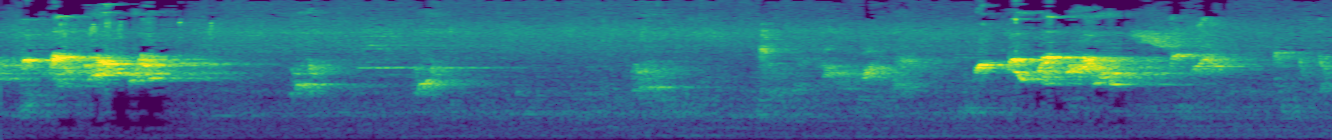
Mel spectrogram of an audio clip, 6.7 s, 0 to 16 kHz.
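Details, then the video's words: A red-whiskered bulbul with white wing feathers singing short bright warbled phrases separated by pauses, with a faint high squeak. "khủng long 01 lông cánh trắng vào lửa"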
